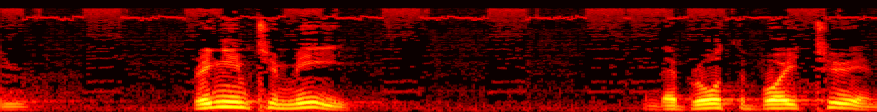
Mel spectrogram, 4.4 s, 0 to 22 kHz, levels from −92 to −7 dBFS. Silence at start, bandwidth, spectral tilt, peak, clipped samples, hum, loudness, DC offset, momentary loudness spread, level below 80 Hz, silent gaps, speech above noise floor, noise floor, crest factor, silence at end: 0 s; 16.5 kHz; -6 dB/octave; -14 dBFS; under 0.1%; none; -30 LUFS; under 0.1%; 22 LU; -70 dBFS; none; 25 dB; -53 dBFS; 18 dB; 0 s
